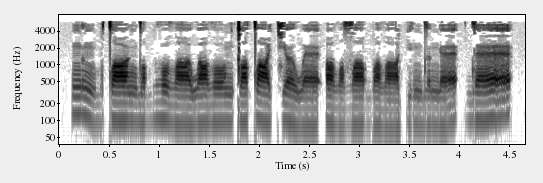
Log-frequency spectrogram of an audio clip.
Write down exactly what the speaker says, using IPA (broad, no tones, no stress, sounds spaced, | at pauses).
ŋ ə ŋ b ə tˤ uː ŋ dˤ ɛ bʱ u ðˤ ɛː w əː ðˤ uː ŋ t u tˤ ɛː t͡ɕ əː w ɛː ʔ ɯ ðˤ ɯ zˤ ɛ b ɛ ðˤ ɛː pʲ ɛ ŋ d əː ŋ ɛ | d ɛː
